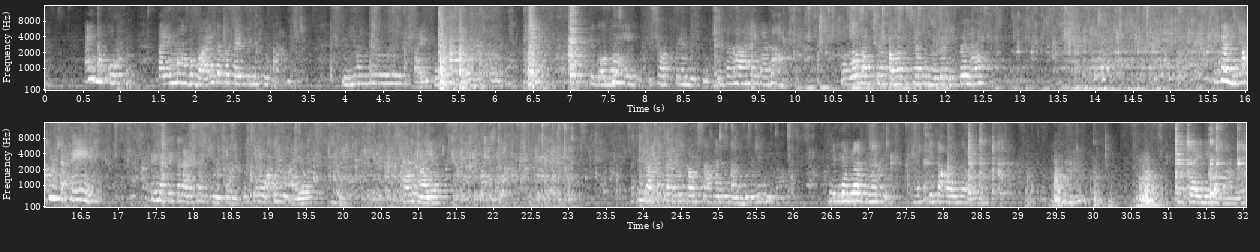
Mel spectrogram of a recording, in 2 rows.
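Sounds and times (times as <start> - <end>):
running water from a tap: 9.0 - 28.6.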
